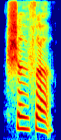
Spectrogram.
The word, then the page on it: 身份: shēn fèn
